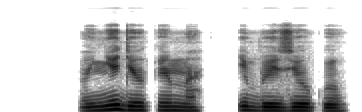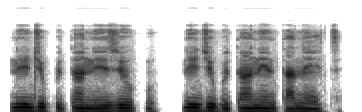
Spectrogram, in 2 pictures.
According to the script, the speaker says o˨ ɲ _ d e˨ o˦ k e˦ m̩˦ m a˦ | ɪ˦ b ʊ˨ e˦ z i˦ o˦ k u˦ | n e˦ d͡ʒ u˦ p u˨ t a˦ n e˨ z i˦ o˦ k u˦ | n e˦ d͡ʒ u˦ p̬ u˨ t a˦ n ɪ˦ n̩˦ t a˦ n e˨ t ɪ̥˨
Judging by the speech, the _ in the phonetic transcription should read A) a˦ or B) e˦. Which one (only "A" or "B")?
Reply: B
